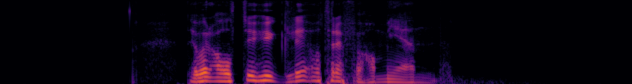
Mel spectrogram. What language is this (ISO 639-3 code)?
nor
